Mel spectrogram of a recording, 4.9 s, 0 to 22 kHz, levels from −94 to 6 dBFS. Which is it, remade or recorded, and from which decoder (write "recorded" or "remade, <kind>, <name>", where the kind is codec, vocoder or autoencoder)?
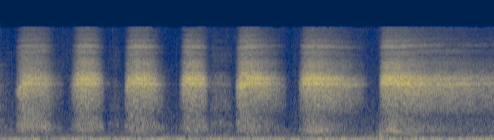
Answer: recorded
